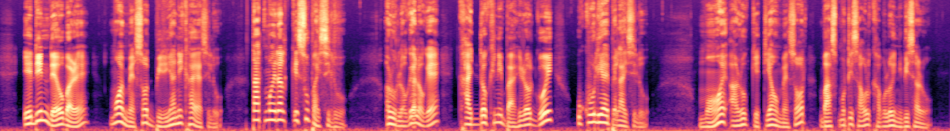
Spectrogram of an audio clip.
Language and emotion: Assamese, disgusted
